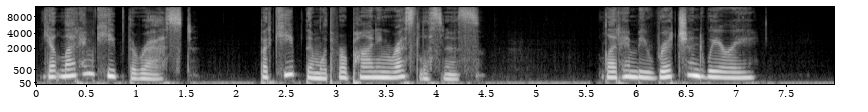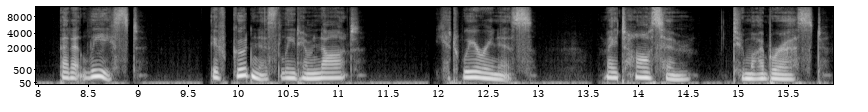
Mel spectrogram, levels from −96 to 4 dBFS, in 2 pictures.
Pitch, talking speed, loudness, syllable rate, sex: 205 Hz, 130 wpm, -17 LUFS, 4.0 syllables/s, female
